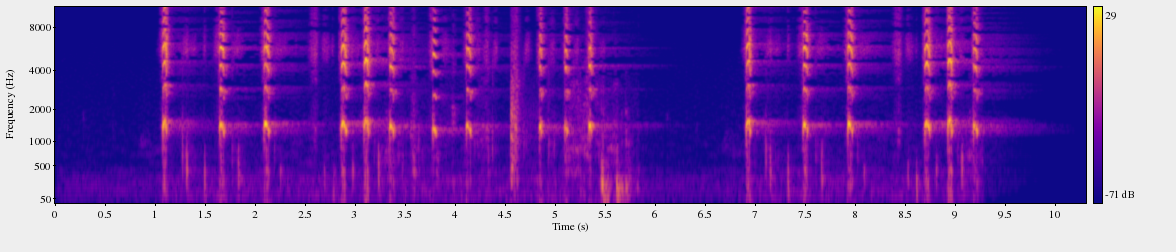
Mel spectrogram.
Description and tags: Mouse squeak
Used a dog toy and amplified its squeak with GarageBand to make it sound like a sort of mouse.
